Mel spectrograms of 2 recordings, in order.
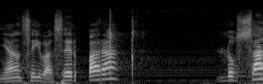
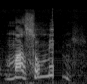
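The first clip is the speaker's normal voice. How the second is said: high, shrugging "más o menos" voice; mocking a lukewarm member who shrugs everything off; mock lazy answer; 10 semitones higher than usual. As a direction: play the half-hearted believer. Mocking a mediocre churchgoer.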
